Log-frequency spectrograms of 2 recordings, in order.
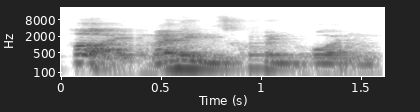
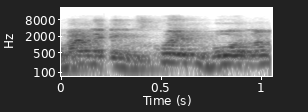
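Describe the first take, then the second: First: It is said in a put-on, formal tone. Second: It is said in a casual, street tone.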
